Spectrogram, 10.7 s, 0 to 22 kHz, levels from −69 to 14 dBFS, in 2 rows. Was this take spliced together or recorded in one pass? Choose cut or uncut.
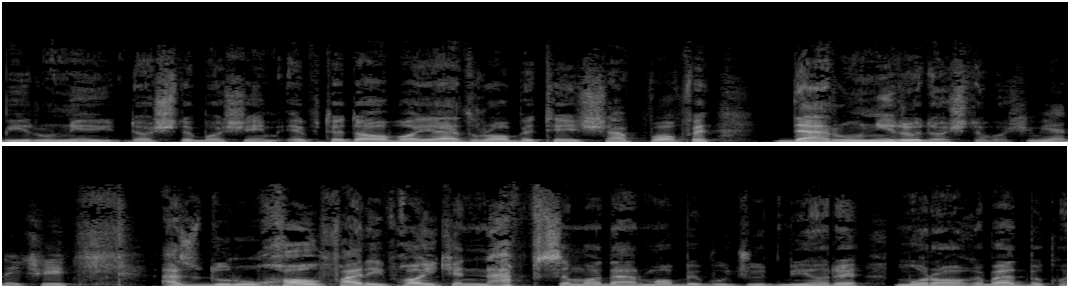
uncut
